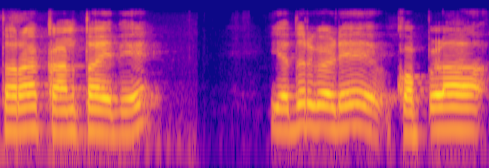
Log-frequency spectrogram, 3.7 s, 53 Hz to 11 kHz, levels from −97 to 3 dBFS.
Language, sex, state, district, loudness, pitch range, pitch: Kannada, male, Karnataka, Koppal, -14 LUFS, 170-190 Hz, 180 Hz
